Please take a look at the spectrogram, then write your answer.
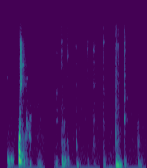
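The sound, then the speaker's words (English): Soft, scattered keyboard typing clicks tap out irregularly, a few slightly louder keystrokes standing out among fainter ones, quiet with no voices. “You're small typing.”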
